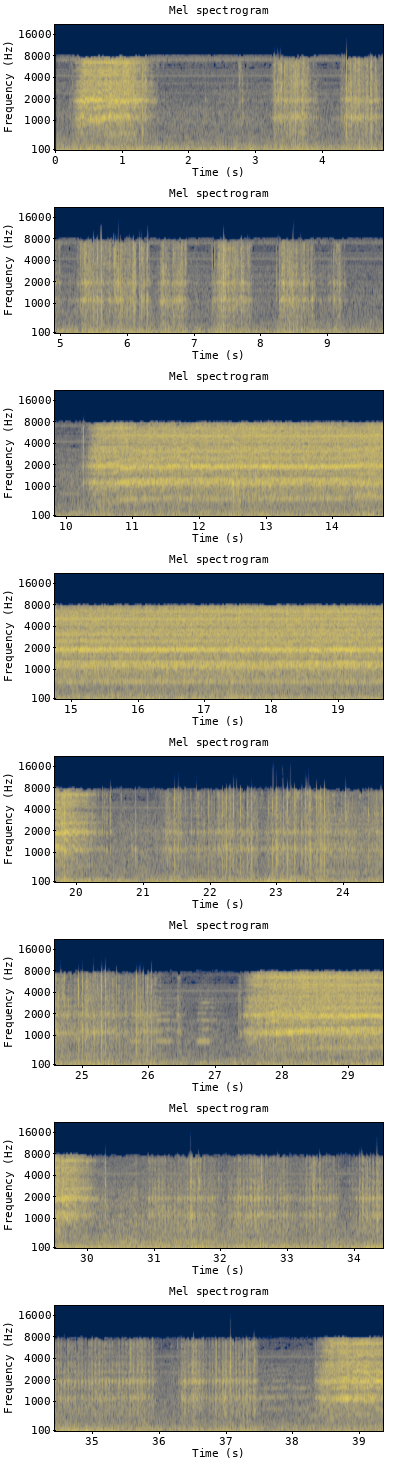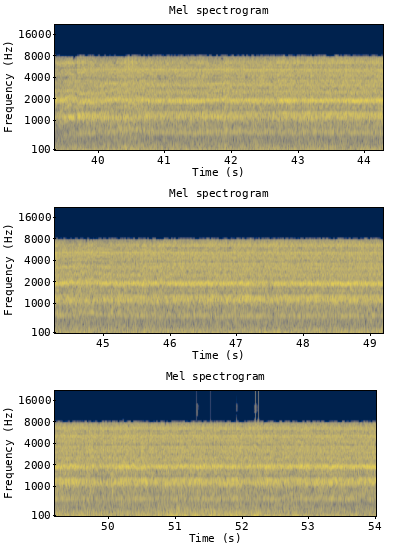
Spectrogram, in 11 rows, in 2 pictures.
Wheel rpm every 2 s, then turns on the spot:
60, 10, 20, 20, 10, 120, 160, 160, 160, 140, 10, 20, 20, 30, 130, 10, 20, 20, 10, 100, 160, 160, 160, 160, 160, 160, 160.
2-10 20-26 30-38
